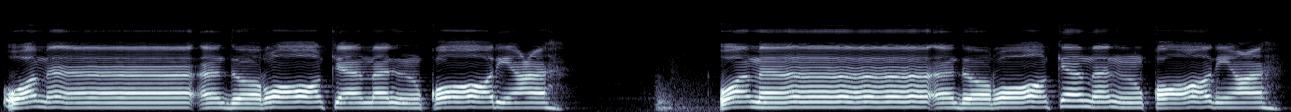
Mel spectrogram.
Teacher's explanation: تو یہاں پر وما جو ہے ماں کے اوپر چھوٹی مد ہے، جس کو ہم نے 2 to 3 سیکنڈز جو ہے وہ لمبا کرنا ہے۔ وما ادراک، را موٹا ہے، ما القاریعہ، قا کو بھی ہم موٹا پڑھیں گے، را کو باریک پڑھیں گے کیونکہ اس کے نیچے زیر ہے، اور قاریعہ تو عین کو آپ نے سیپریٹلی ادا کرنا ہے اور ہا کو ہم نے سیپریٹلی ادا کرنا ہے۔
